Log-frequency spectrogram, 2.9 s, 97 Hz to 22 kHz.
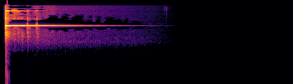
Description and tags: bicycle-bell 15
Just a sample pack of 3-4 different high-pitch bicycle bells being rung.
hit, contact, metal, ring, ping, percussion, strike, glock, bell, bicycle, ting, glockenspiel, ding, clang, bike, metallic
